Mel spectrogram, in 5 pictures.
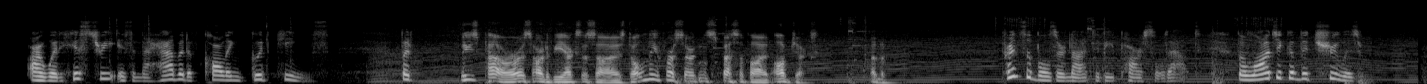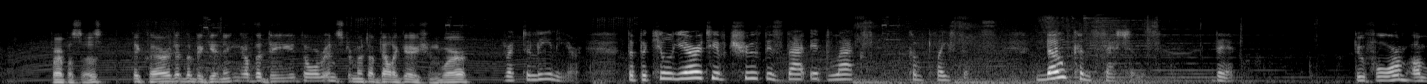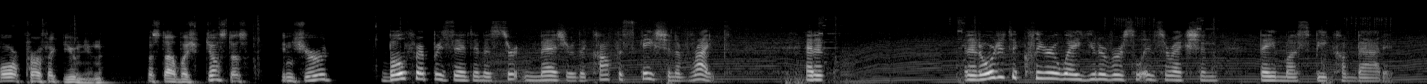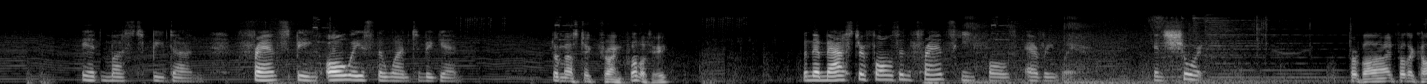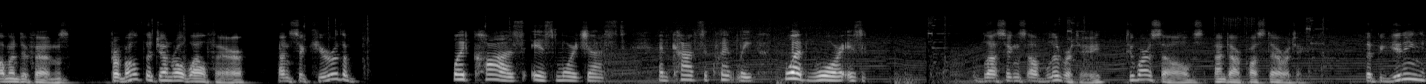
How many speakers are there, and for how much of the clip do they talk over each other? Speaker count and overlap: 2, no overlap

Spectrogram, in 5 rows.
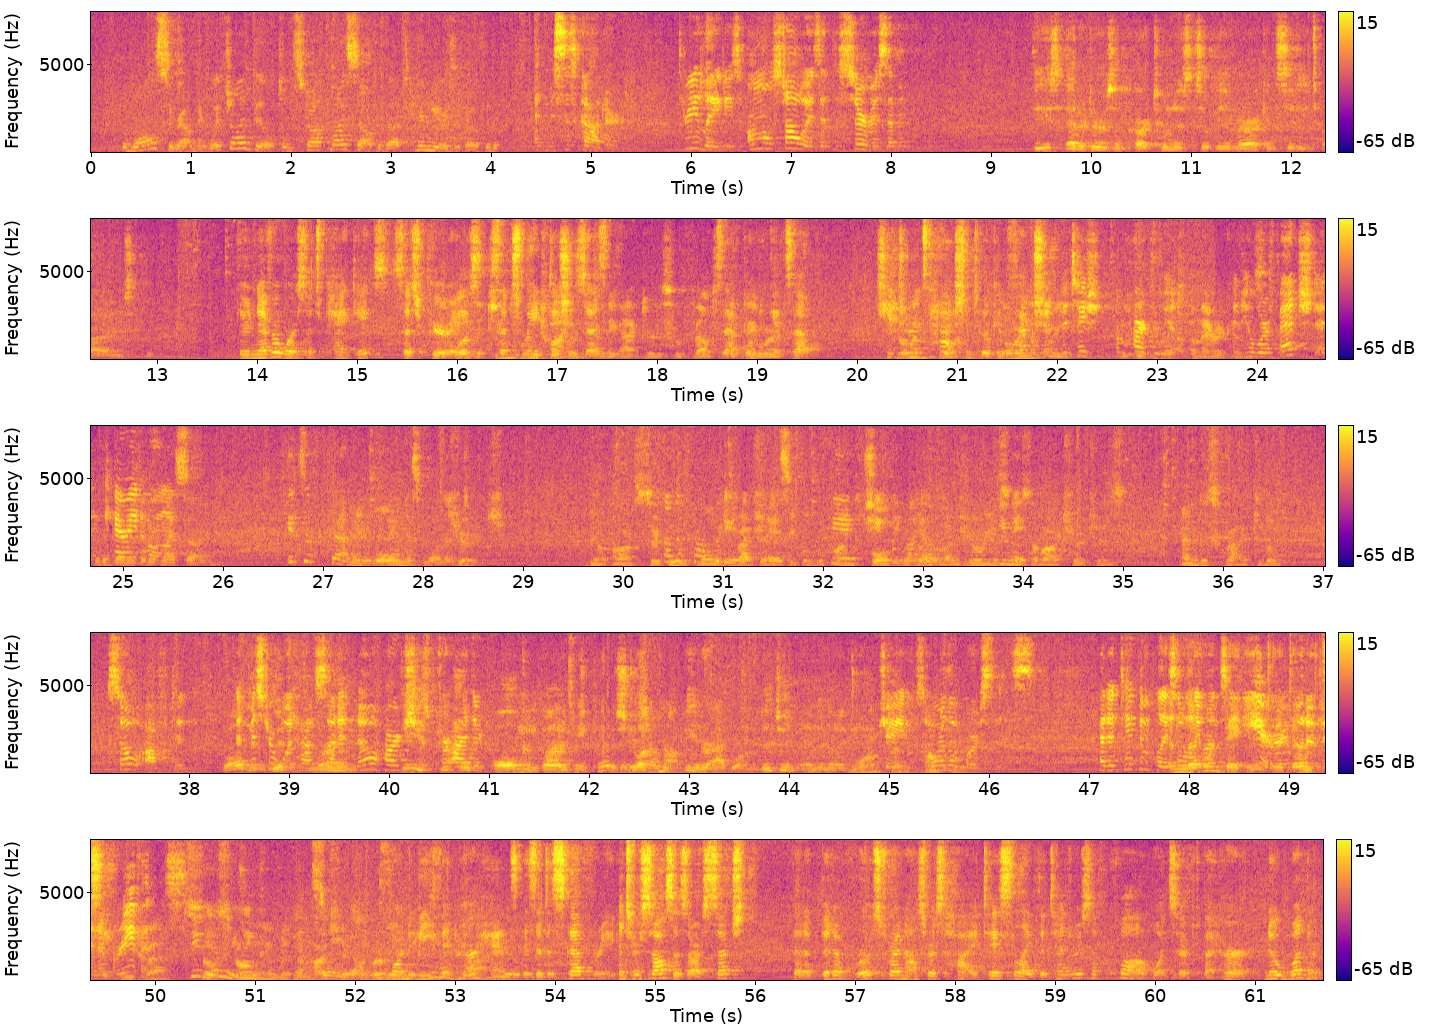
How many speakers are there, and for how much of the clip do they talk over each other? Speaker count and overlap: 5, about 40%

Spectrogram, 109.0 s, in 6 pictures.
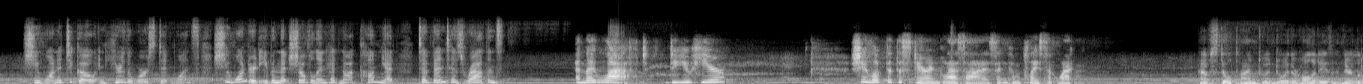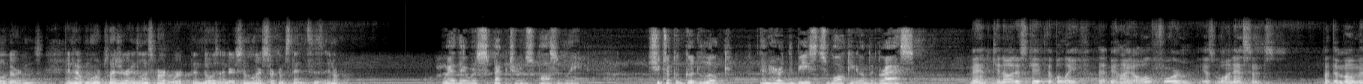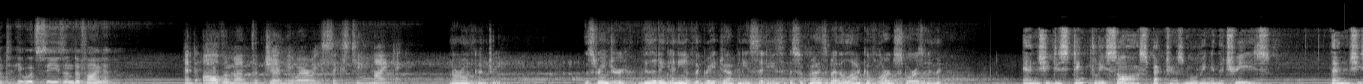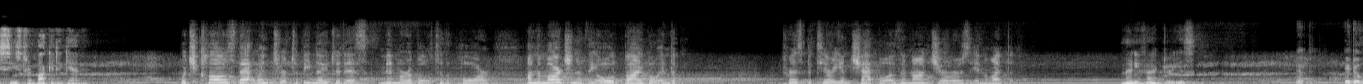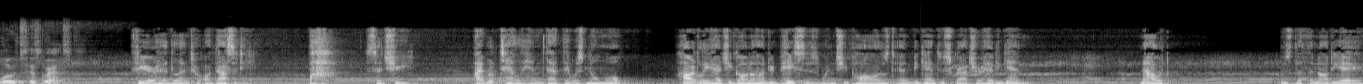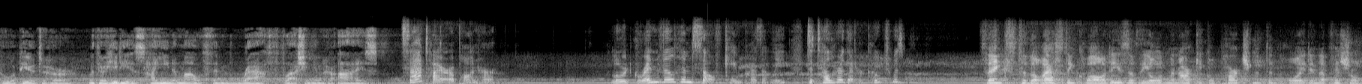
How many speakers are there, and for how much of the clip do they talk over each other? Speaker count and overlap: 6, no overlap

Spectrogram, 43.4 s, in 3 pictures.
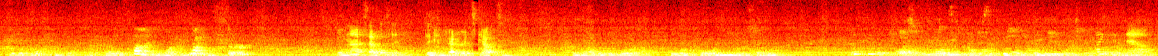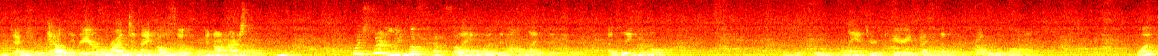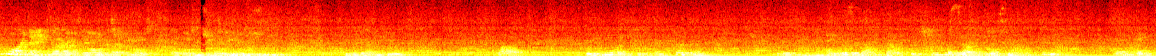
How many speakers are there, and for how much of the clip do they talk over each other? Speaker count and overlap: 8, about 36%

